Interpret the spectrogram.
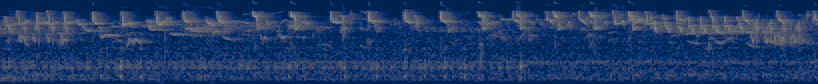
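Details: Common chaffinch singing in a forest: a dense, unbroken stream of high, bright chirping notes repeated rapidly for the whole stretch, with several overlapping phrases suggesting more than one bird calling at once.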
